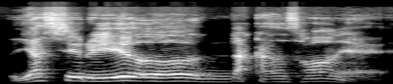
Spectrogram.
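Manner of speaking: slow, high, hammed-up Japanese accent; mock Japanese accent. Shown as a demonstration. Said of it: "So which one's more racist?".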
